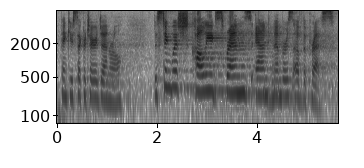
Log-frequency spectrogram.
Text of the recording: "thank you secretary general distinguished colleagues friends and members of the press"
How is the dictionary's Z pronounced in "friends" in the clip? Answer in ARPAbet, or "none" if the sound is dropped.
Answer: Z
